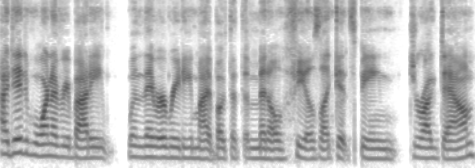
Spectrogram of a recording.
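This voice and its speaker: A woman with a very deep, low voice speaks at a fairly quick pace in a Southern US accent. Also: fairly even intonation, quiet background. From Alabama, US South. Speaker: book channel host and author. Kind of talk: interview.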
